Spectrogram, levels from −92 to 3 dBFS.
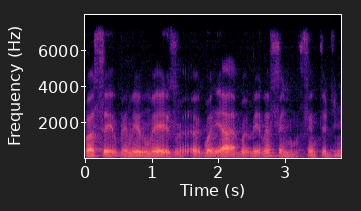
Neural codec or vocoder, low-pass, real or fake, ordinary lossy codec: autoencoder, 22.05 kHz, a latent of 192 numbers a frame, VITS, trained on one speaker; 7.2 kHz; fake; none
